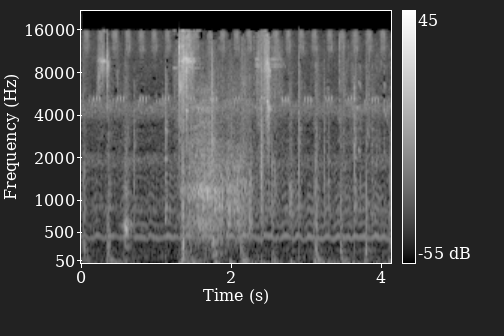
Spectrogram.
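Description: Small plastic pieces clink and jingle as they are picked up.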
